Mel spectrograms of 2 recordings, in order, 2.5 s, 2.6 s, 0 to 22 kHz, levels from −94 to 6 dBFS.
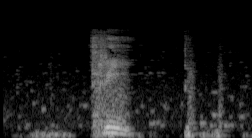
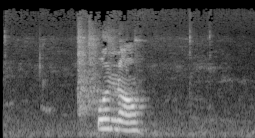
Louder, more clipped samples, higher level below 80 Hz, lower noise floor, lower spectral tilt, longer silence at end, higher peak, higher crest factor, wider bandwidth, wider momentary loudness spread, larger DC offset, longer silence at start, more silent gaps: second, -31 LUFS vs -15 LUFS; neither; about the same, -52 dBFS vs -54 dBFS; first, -49 dBFS vs -41 dBFS; first, -6.5 dB/octave vs -2.5 dB/octave; second, 0.1 s vs 0.45 s; second, -12 dBFS vs 0 dBFS; about the same, 22 dB vs 18 dB; second, 8.8 kHz vs 17 kHz; second, 21 LU vs 25 LU; neither; second, 0.35 s vs 0.75 s; neither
